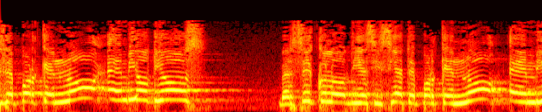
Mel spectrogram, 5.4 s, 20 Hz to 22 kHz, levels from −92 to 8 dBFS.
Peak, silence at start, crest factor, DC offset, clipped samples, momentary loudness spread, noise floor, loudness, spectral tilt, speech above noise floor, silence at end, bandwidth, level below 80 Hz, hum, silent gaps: -2 dBFS; 0 s; 10 dB; under 0.1%; under 0.1%; 5 LU; -43 dBFS; -12 LUFS; -3.5 dB/octave; 31 dB; 0 s; 11.5 kHz; -48 dBFS; none; none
